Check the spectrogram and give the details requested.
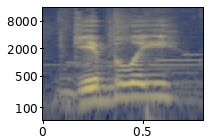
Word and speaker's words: Ghibli: you you cannot win ghibli with a hard g is actually correct yeah the official japanese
